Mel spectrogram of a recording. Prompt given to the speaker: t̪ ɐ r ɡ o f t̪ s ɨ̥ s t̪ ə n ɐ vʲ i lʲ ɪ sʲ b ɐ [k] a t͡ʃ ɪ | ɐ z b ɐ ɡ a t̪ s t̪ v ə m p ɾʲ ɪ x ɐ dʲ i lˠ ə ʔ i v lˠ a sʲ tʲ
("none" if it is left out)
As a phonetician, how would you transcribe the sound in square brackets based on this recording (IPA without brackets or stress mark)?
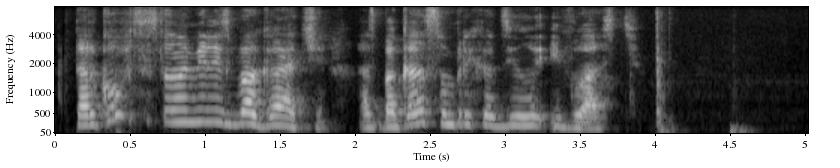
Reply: ɡ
